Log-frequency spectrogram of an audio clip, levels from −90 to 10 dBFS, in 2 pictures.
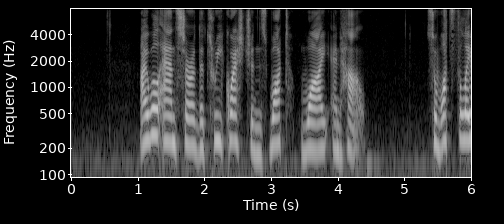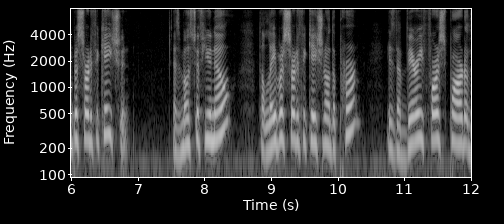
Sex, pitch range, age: female, 195-230 Hz, 50-69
